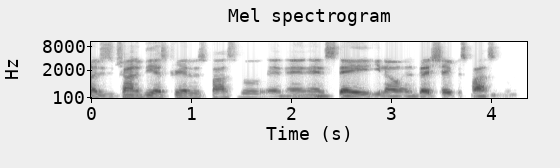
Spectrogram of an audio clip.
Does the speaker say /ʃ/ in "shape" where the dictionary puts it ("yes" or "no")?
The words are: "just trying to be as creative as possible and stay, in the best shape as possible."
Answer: yes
